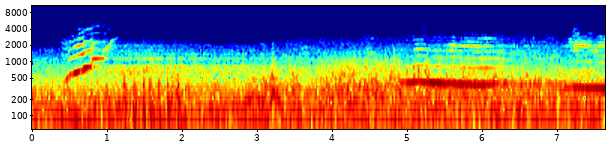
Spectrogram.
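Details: Humpback whale sings a sharp upward whoop, then a long steady falling tone held for several seconds, with faint higher squeaks above a dense low underwater rumble.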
